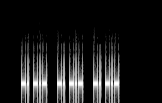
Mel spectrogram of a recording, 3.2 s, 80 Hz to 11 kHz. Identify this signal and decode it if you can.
Morse code, heard as a keyed tone, about 41 wpm, 700 Hz. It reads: NK NK NK
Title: Multi-letter Phonemes Repeated 3x 40wpm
